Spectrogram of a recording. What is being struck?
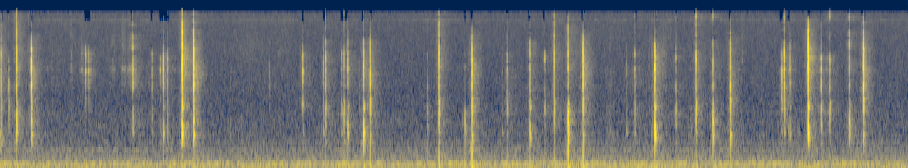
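Plastic gaming controller.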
